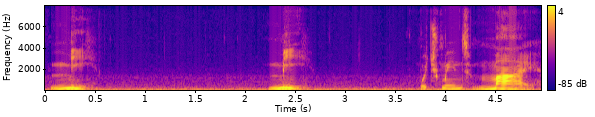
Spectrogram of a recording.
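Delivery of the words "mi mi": Mi said alone with a pure i vowel; Spanish mi. Shown as a demonstration. Teacher says Mi for students to repeat. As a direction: model Mi clearly. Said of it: "So, repeat after me".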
